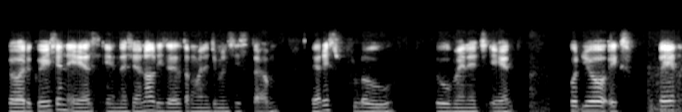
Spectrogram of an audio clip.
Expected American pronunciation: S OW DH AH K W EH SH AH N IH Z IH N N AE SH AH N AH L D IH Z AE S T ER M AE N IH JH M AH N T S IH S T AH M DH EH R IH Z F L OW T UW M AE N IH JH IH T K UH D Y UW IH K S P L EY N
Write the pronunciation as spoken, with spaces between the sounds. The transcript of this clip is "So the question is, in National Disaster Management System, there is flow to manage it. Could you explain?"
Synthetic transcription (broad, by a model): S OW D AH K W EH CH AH N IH S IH N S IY AH N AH L D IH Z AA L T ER M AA N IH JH M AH N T S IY S T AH M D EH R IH S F L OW T UW M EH N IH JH IH T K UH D Y UW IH K S P L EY N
